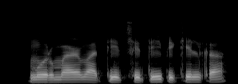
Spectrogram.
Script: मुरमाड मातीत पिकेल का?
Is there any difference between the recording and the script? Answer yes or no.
yes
